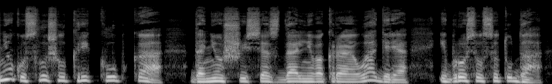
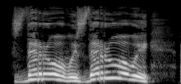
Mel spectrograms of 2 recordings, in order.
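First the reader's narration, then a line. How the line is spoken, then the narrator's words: Joyful reply. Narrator (Russian): радостно ответил Клубок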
